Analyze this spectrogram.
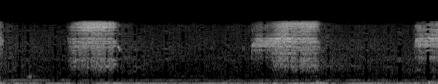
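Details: Barn owl begging during a feeding, 8 September 2019, 16:02: steady, evenly spaced harsh hissing snores, each about half a second long, roughly every two seconds, over a quiet background.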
